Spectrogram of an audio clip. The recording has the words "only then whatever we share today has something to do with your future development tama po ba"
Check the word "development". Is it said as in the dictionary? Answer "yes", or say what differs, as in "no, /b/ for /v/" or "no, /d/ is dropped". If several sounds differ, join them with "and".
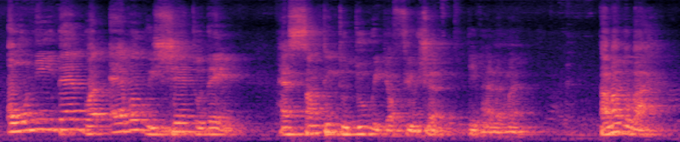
no, /v/ is dropped and /p/ is dropped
